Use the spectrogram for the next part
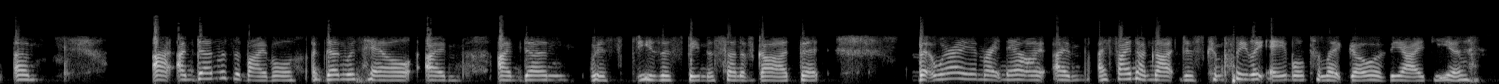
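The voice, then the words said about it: Emotional, choked-up voice. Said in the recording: “I'm sorry, I'm getting emotional.”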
